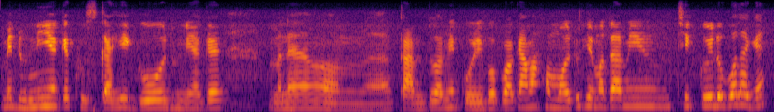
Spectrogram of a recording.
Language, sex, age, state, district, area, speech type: Assamese, female, 30-45, Assam, Golaghat, rural, spontaneous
